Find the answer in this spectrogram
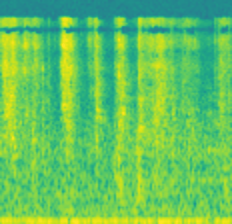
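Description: A deck of tarot cards being shuffled by hand, overhand, with a soft, irregular patter of cards slipping and tapping against each other several times a second. A steady low hum runs underneath.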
